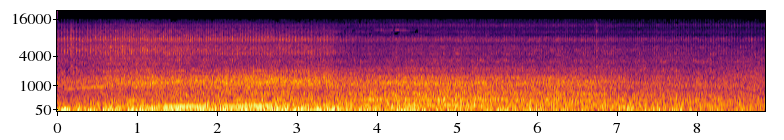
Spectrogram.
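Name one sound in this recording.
An electric bike motor hums, rising and falling with speed.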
